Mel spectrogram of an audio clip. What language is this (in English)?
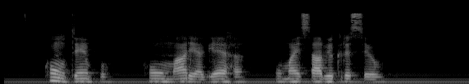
Portuguese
